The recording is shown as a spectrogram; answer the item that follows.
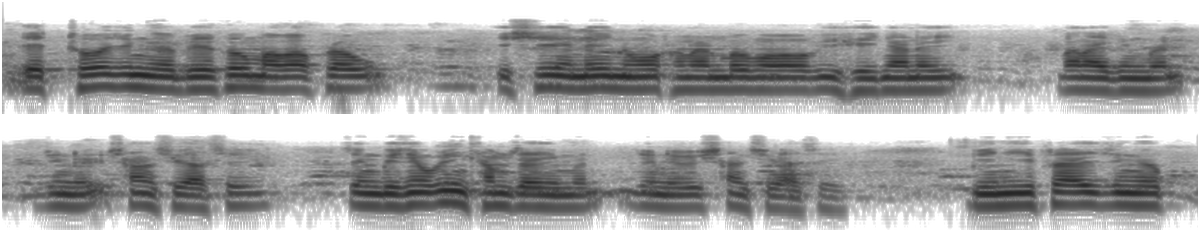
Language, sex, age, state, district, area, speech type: Bodo, male, 45-60, Assam, Chirang, rural, spontaneous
